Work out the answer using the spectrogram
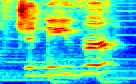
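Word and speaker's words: jenever: the lens and Dutch it's pronounced Geneva your name for vests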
